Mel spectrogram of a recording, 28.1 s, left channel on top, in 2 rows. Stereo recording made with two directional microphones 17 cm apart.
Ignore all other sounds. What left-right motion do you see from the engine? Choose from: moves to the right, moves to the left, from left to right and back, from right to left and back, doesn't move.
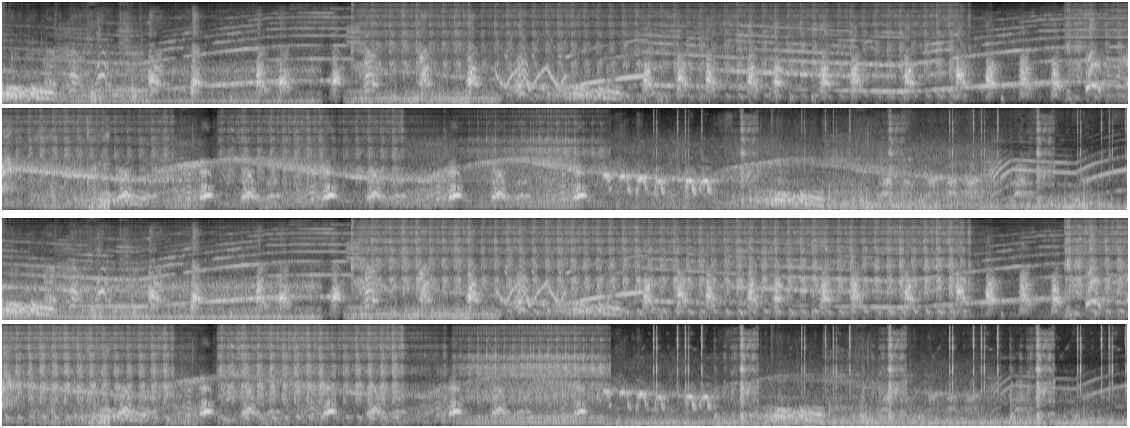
doesn't move.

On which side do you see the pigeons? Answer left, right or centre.
centre.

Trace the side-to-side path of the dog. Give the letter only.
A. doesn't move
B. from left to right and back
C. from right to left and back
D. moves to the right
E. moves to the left
E.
